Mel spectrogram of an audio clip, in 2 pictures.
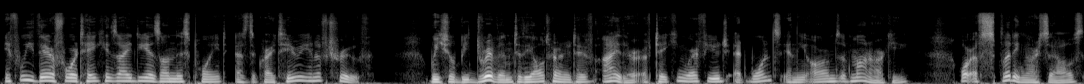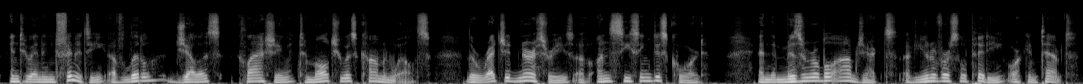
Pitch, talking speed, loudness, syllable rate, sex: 125 Hz, 165 wpm, -21 LUFS, 5.6 syllables/s, male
